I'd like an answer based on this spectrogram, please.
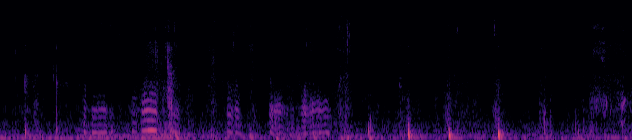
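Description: A Yorkshire terrier makes short whining, grunting sounds as it squirms about in a plush pet bed. Later come three sharp clicks.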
